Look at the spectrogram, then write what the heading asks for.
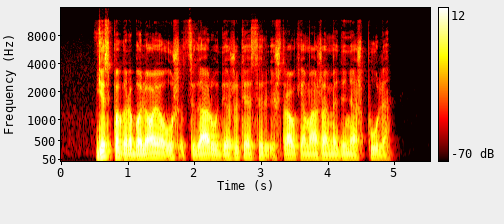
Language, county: Lithuanian, Alytus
